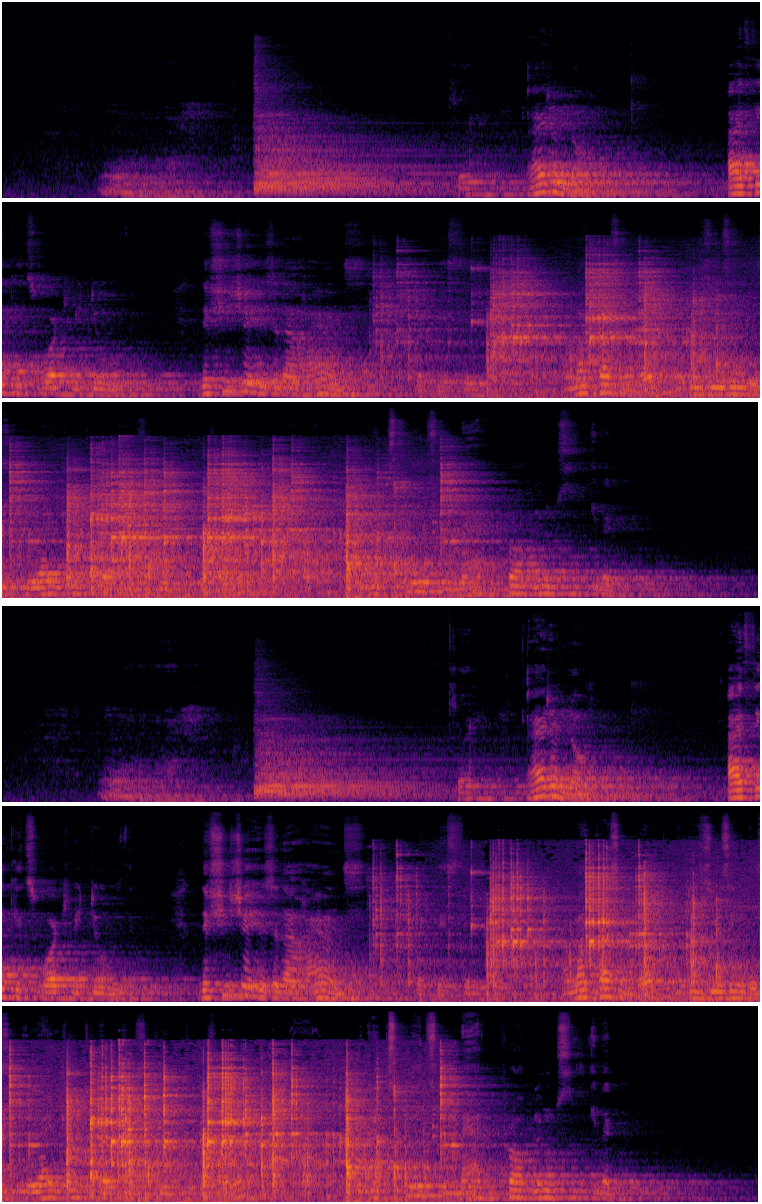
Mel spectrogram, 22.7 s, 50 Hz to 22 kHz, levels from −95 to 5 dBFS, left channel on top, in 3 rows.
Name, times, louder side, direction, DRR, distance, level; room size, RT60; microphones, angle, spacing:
voice 1, 1.0-1.8 4.6-4.7 5.2-5.9 7.3-8.8 9.5-11.2 11.7-12.4 13.1-17.6 18.7-20.0 20.2-21.3, right 1 dB, 45° right, 4 dB, 0.9 m, -36 dB
sound 1, 1.8-1.9 2.3-10.8 11.1-11.5 15.1-15.2 16.9-17.0 17.3-17.4 17.7-18.2, right 1 dB, 40° left, 1.3 m, -48 dB
sound 2, 11.2-19.7, right 5 dB, 80° right, 0.8 m, -31 dB
15.0 x 15.0 x 2.5 m, 2.7 s
head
